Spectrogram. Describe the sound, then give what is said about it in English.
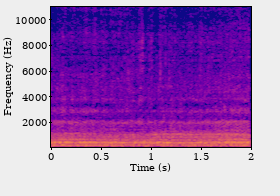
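A dense swarm of bees drones continuously, a thick, steady buzzing hum that fills the whole two seconds without pause or change, with no voices present. “Here's a clip of an actual swarm of bees.”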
